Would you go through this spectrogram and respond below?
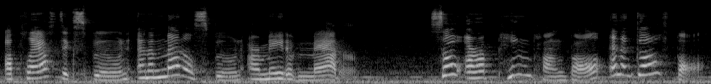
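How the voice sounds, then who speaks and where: High, slow-paced woman reading to children. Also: big pitch swings, background noise. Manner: deliberate, addresses listeners as friends with simple questions. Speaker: children's storytime presenter and reader. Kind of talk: children's read-aloud with asides to listeners.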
